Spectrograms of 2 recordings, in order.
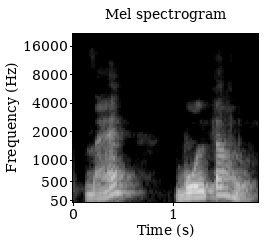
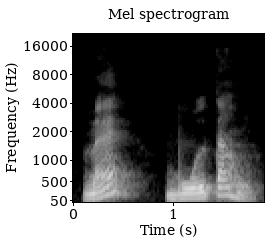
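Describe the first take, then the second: No difference in how they are said.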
